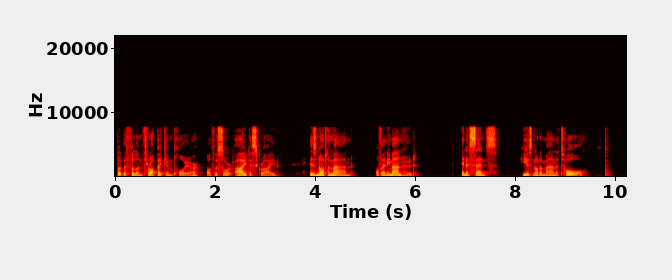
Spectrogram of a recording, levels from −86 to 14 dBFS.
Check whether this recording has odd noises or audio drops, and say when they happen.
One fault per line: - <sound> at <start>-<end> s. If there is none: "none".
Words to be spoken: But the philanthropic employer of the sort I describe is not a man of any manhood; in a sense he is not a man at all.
- thud at 9.6-10.0 s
